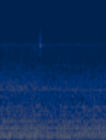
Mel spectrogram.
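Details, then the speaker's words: Jet air filtration system: steady low mains hum with no spin-up or airflow when switched on; motor energised but stalled, traced to a failed control circuit board. "Hey guys, I have this air filtration system, the jet, and the motor hums when I turn it on, try to turn"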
